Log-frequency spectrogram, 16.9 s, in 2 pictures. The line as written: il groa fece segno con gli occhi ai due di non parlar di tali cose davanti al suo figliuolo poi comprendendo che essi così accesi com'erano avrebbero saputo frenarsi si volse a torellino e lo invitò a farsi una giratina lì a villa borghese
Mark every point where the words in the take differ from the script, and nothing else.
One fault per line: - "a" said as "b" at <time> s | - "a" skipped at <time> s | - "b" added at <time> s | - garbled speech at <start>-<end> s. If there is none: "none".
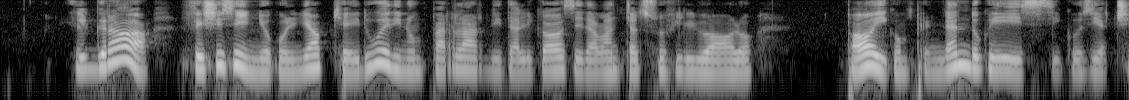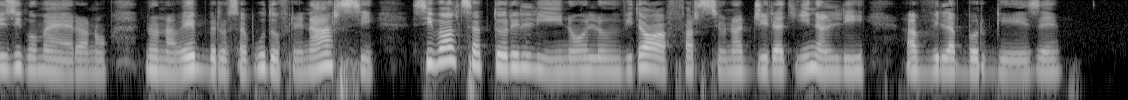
- "non" added at 9.5 s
